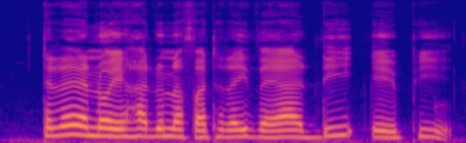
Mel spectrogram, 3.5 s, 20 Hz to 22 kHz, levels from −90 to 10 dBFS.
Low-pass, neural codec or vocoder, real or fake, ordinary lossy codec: none; none; real; none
